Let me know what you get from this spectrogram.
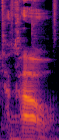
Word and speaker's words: Takao: 好，在一九二零年，也就是大正九年的时候，当时的第八任总督田健治郎将高雄改制为一个州，把这个地名的发音打告，呃，转化为一个日语的谐音，把它转化为 Takao，用 Takao 的汉字写成高雄。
